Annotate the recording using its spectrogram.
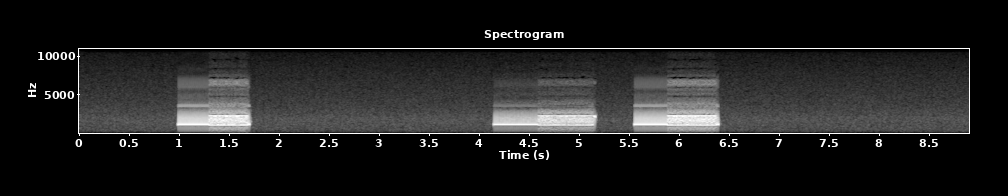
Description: Packet radio (AX.25, as in APRS), 1200 baud, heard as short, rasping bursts.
